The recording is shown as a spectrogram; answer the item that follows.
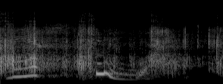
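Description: Wrapping paper crinkling in short crackly bursts as a wrapped book is unwrapped by hand, with a few spoken words over it.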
